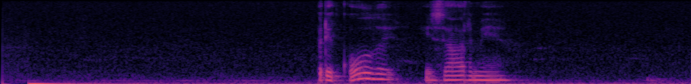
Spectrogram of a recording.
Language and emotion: Russian, sad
